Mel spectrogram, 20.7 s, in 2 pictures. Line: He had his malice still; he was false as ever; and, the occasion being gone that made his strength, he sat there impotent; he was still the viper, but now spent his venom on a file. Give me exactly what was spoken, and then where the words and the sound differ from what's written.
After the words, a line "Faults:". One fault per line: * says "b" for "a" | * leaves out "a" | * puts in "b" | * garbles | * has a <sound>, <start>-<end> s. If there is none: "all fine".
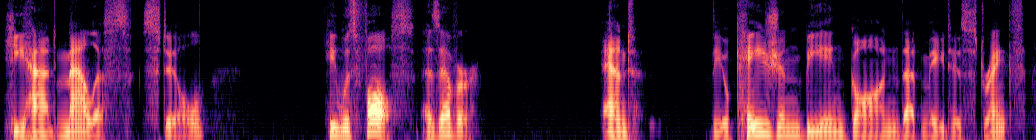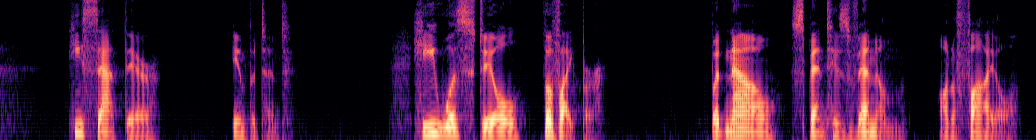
He had malice still; he was false as ever; and, the occasion being gone that made his strength, he sat there impotent; he was still the viper, but now spent his venom on a file.
Faults:
* leaves out "his"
